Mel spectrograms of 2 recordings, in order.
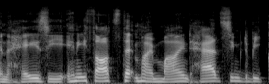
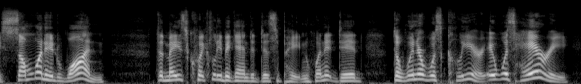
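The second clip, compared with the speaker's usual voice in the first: excited; 6 semitones higher than usual. A narrator's reading. Crowd cheering winner.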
